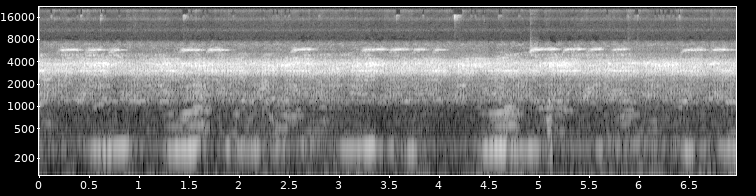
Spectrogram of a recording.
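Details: Insects calling at midnight: a dense, unbroken high-pitched buzzing drone, overlaid with short, sharp chirps repeated in clusters and lower pulsed notes that recur roughly every second.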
